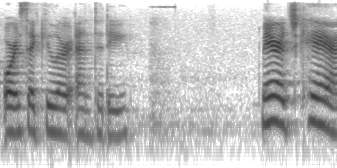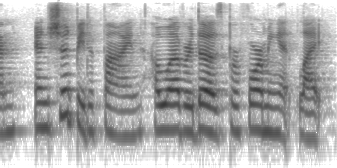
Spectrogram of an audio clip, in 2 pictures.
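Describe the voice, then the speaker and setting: Woman reading an article, dull lo-fi sound. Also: mid-range voice. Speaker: narrator reading an opinion article. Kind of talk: scripted narration. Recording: dull, lo-fi recording.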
